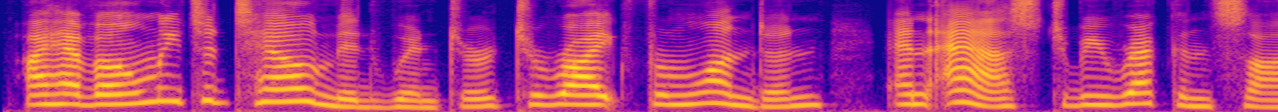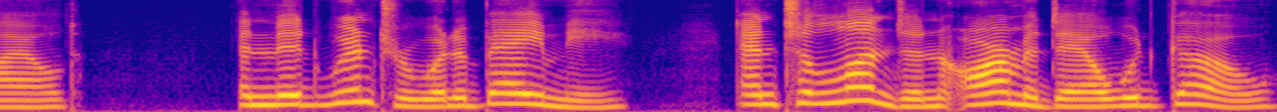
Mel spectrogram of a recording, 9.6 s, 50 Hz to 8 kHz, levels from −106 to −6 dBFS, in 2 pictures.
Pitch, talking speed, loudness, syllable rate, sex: 235 Hz, 155 wpm, -18 LUFS, 5.0 syllables/s, female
